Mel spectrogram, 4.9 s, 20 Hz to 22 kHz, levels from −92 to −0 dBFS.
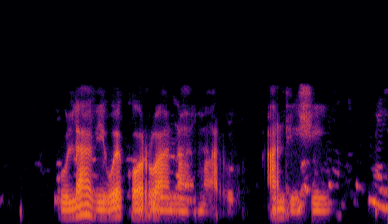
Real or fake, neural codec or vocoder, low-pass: fake; autoencoder, 48 kHz, 128 numbers a frame, DAC-VAE, trained on Japanese speech; 5.4 kHz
